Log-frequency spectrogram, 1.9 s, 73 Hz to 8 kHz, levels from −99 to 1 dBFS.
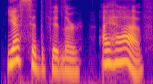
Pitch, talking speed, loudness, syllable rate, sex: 195 Hz, 190 wpm, -20 LUFS, 4.6 syllables/s, female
